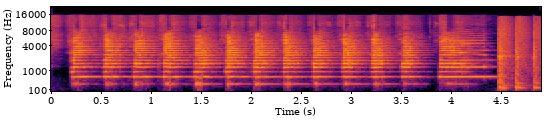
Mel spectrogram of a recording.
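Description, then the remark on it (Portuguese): A loud, bright horn blares in a rapid series of about a dozen short rhythmic honks, then a longer held blast, ending with a brief lower-pitched horn burst. “Eu quero continuar com essa discussão mas antes eu tenho para vocês uma corneta aleatória.”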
